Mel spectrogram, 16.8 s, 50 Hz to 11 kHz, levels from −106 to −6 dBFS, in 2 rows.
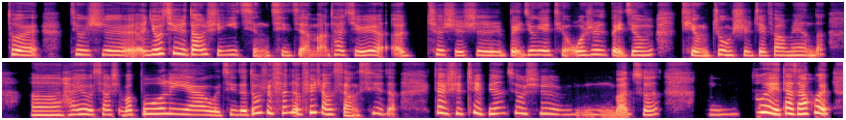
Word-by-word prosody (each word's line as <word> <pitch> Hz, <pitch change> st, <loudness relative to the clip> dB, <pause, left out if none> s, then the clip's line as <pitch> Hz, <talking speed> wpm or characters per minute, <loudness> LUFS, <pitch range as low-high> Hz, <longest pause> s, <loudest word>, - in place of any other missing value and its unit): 对， 250 Hz, -5 st, +1 dB, 0.3 s
就 265 Hz, -2 st, -2 dB
是， 245 Hz, -2 st, -1 dB
尤 275 Hz, +4 st, +4 dB
其 320 Hz, +1 st, +1 dB
是 295 Hz, -, +3 dB
当 270 Hz, 0 st, +2 dB
时 280 Hz, -3 st, -4 dB
疫 255 Hz, +1 st, -5 dB
情 235 Hz, -1 st, -7 dB
期 215 Hz, 0 st, -6 dB
间 205 Hz, -, -5 dB
嘛， -, -, -9 dB
它 255 Hz, -1 st, -4 dB
其 240 Hz, -1 st, -3 dB
实 220 Hz, -, +3 dB
也 245 Hz, -1 st, +4 dB
呃， 330 Hz, 0 st, -5 dB, 0.2 s
确 260 Hz, -2 st, -3 dB
实 215 Hz, -3 st, -3 dB
是 220 Hz, -2 st, -1 dB
北 215 Hz, -, -1 dB
京 250 Hz, +1 st, -1 dB
也 240 Hz, -, +4 dB
挺 245 Hz, 0 st, -6 dB
我 230 Hz, -, +1 dB
是 265 Hz, +2 st, -2 dB
北 -, -, +2 dB
京 230 Hz, +1 st, -1 dB, 0.3 s
挺 205 Hz, -4 st, 0 dB
重 240 Hz, +1 st, 0 dB
视 225 Hz, -1 st, -4 dB
这 215 Hz, 0 st, 0 dB
方 220 Hz, +1 st, -3 dB
面 220 Hz, -1 st, -4 dB
的。 280 Hz, -, -7 dB, 0.5 s
呃， 235 Hz, 0 st, 0 dB
还 255 Hz, +4 st, -3 dB
有 280 Hz, -2 st, +4 dB
像 260 Hz, +1 st, -3 dB
什 250 Hz, -, -8 dB
么 250 Hz, +2 st, +2 dB
玻 305 Hz, +4 st, +2 dB
璃 300 Hz, -2 st, 0 dB
呀， 255 Hz, -2 st, +1 dB
我 220 Hz, -2 st, +1 dB
记 255 Hz, +6 st, -6 dB
得 245 Hz, -1 st, +6 dB
都 325 Hz, +7 st, +2 dB
是 375 Hz, -1 st, +4 dB
分 355 Hz, +4 st, -2 dB
得 280 Hz, -, +2 dB
非 385 Hz, +6 st, +3 dB
常 300 Hz, -6 st, +2 dB
详 210 Hz, -5 st, -3 dB
细 315 Hz, +5 st, -5 dB
的。 295 Hz, -, -6 dB, 0.3 s
但 365 Hz, -4 st, +4 dB
是 310 Hz, +1 st, -1 dB
这 350 Hz, +5 st, +2 dB
边， 305 Hz, +3 st, 0 dB
就 335 Hz, 0 st, -2 dB
是， 305 Hz, -1 st, -3 dB
嗯， 130 Hz, -, -11 dB
完 120 Hz, +2 st, 0 dB
全， 250 Hz, -, 0 dB, 0.6 s
嗯 265 Hz, +2 st, -10 dB
对， 390 Hz, -8 st, +8 dB
大 320 Hz, +3 st, +7 dB
家 300 Hz, +1 st, +7 dB
会 315 Hz, -4 st, +5 dB
255 Hz, 255 characters per minute, -20 LUFS, 230-295 Hz, 0.6 s, 对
